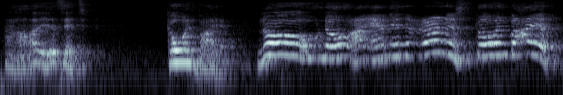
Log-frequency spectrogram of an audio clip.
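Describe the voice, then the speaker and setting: A man playing an old reformed miser, excitable and theatrical in a readers theater performance. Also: very high voice, a little slow, full character voice. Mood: giddy delight. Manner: excitable, full of chuckles, theatrical. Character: old Scrooge, male miser newly reborn, giddy and generous. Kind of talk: readers theater stage reading. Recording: echoey room.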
